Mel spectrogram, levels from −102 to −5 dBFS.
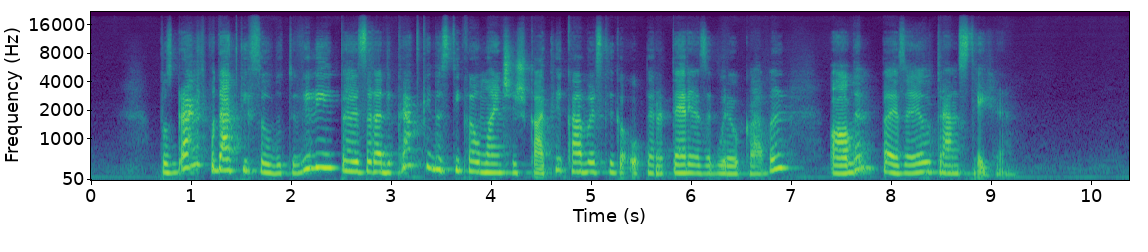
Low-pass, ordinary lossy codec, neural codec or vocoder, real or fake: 19.8 kHz; none; codec, 44.1 kHz, 2.6 kbps, DAC; fake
